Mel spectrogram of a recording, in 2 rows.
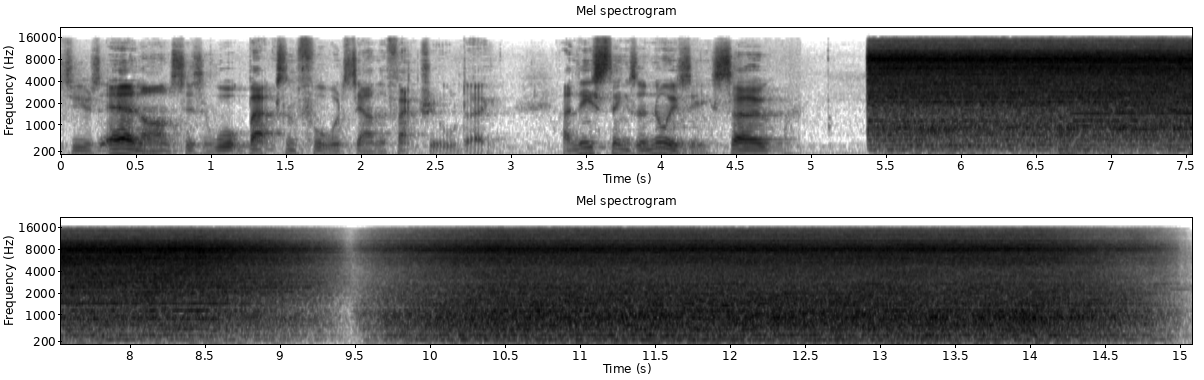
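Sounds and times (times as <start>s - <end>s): compressed air jet hissing: 5.4s - 15.0s.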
